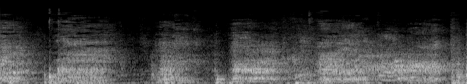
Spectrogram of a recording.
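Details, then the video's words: Large dogs barking with deep, loud, low-pitched voices, a rough growling bark sustained almost continuously with short dips, no clear separated rhythm. "Som de Cachorros Grandes Latindo"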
